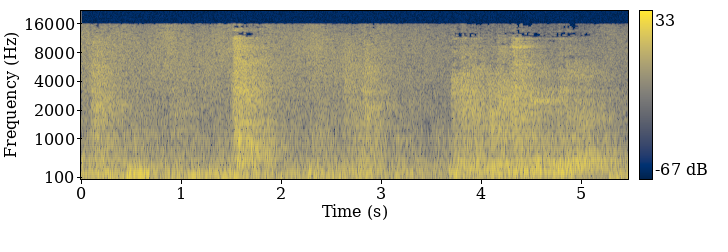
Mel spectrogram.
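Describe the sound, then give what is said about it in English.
Heavy thuds and bangs, like doors and cupboards shutting and feet stomping, repeat irregularly over a constant rumbling noise in an empty house with nobody inside. No one speaks. “And it sounds like doors are shutting and cupboards are shutting and people are stomping.”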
